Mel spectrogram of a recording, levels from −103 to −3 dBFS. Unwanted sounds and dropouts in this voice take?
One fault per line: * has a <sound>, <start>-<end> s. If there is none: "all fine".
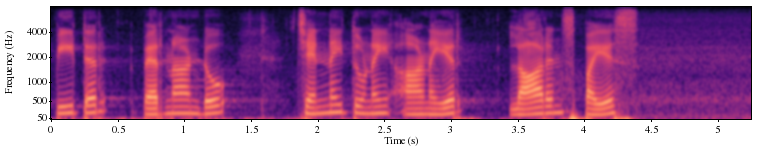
all fine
